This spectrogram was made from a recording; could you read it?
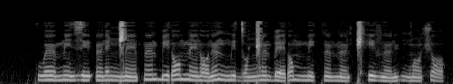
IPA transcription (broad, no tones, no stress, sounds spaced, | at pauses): k w œ m ẽ z ɪ ʔ œ̃ ɾ ɛ ŋ͡ǁ ɛ̃ p œ̃ ɓ e ɾ ɔ m ɛ̃ ɾ ɔ ɾ œ̃ ŋ͡m ɪ d ɔ ŋ͡ǁ œ̃ ɓ ɛ ɾ ɔ mː e k œ̃ m œ̃ ǁʰ e v œ̃ ɾ y ŋ͡m ɔ̃ ʃ ɔ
